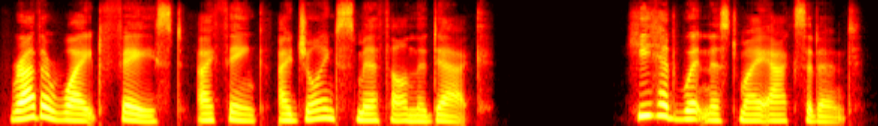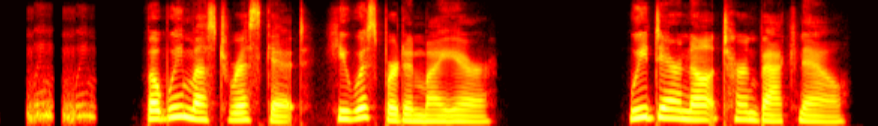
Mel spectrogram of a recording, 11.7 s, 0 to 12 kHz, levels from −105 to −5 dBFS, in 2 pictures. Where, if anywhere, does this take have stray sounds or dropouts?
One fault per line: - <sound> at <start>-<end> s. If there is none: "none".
- laugh at 6.0-6.5 s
